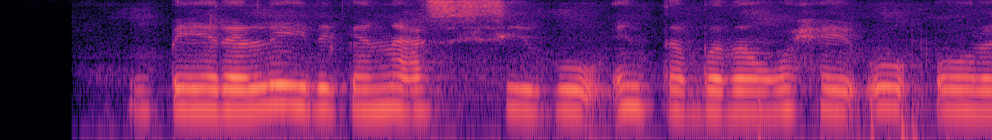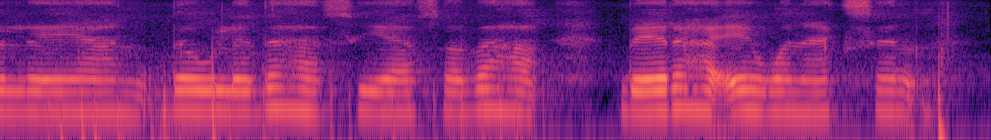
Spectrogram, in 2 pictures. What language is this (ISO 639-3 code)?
som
